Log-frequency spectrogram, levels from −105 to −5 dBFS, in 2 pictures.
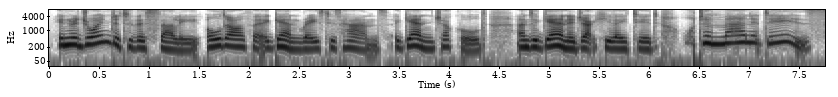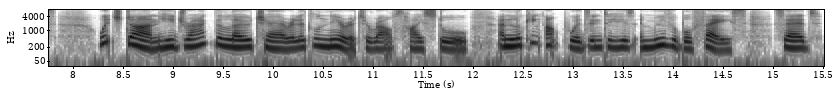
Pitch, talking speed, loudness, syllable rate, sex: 210 Hz, 165 wpm, -20 LUFS, 4.8 syllables/s, female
